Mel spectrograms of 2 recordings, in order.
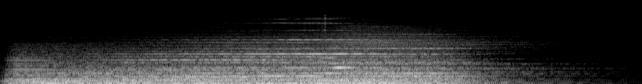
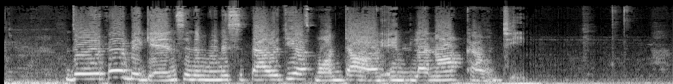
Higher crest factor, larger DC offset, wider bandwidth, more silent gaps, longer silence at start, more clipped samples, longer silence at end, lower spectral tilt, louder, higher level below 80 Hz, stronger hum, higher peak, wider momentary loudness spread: first, 16 dB vs 8 dB; neither; second, 9.4 kHz vs 17.5 kHz; neither; about the same, 0 s vs 0.05 s; second, under 0.1% vs 0.3%; first, 1.35 s vs 0 s; first, -8 dB/octave vs -4 dB/octave; second, -20 LUFS vs -7 LUFS; about the same, -24 dBFS vs -20 dBFS; neither; about the same, -2 dBFS vs 0 dBFS; second, 9 LU vs 19 LU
